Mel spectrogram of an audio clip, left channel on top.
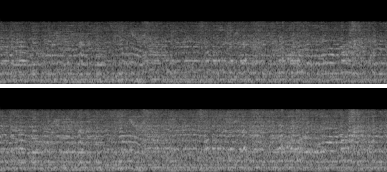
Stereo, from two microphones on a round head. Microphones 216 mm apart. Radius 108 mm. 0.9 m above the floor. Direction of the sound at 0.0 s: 60° right (ahead or behind).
